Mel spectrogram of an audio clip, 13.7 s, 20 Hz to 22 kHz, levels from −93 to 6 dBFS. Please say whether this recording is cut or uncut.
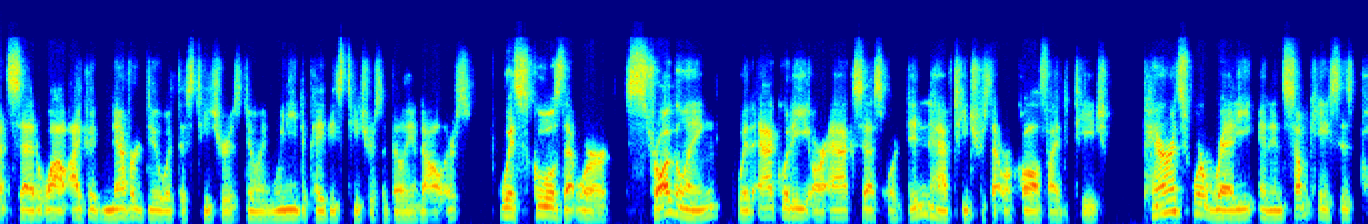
uncut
